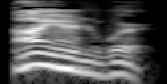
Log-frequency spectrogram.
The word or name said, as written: ironwork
